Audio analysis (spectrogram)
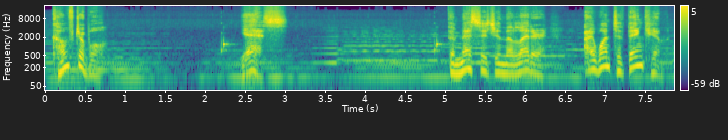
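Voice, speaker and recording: A man voicing an earnest teenage boy raised by wolves, speaking in halting, simple sentences for a video game. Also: fairly high pitch, very animated, music in the background. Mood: wistful, sincere. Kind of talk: video game character voice acting.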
